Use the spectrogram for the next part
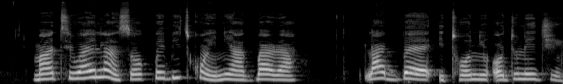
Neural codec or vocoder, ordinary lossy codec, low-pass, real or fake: none; none; none; real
